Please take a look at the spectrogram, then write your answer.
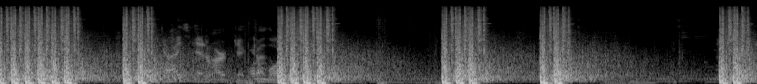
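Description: Rapid bursts of automatic gunfire from the survival video game Rust, loud, close and repeating in several sharp volleys over a few seconds, with brief speech between the bursts.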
